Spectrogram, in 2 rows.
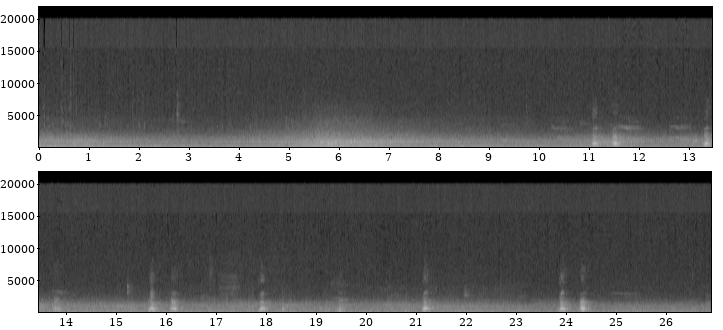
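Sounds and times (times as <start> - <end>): vehicle passing: 0.0 - 25.9
distant traffic: 0.0 - 26.9
dog barking: 11.0 - 11.9, 13.2 - 14.1, 15.6 - 16.4, 17.8 - 18.2, 19.4 - 19.7, 21.1 - 21.5, 23.8 - 24.6.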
